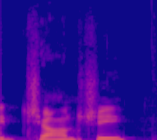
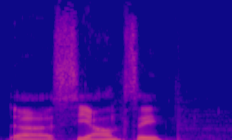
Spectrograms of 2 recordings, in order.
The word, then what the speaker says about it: Cianci: His name was Buddy Cianci. It's the Italian way I pronounced it. Everyone just said Cianci.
